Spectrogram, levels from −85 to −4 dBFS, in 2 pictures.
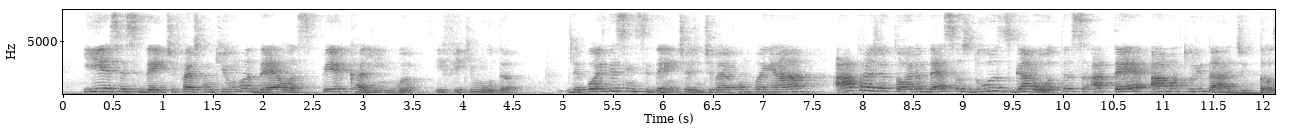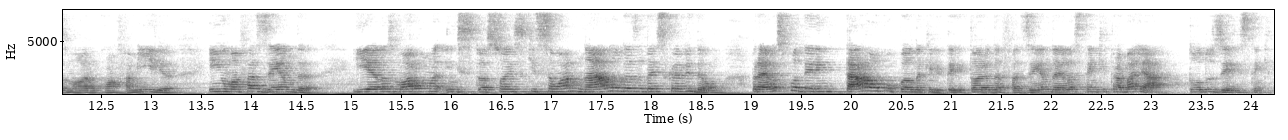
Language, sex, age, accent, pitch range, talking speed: Portuguese, female, 20-39, Brazilian, 195-240 Hz, 165 wpm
